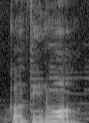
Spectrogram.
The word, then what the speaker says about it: continuó: And it breaks the rule, but we pronounce it more strongly in the O, continuó. So it's actually keeping that diphthong, and we're placing the accent on the O because it is the stronger sound, but also because we don't have the stress on that I anymore.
